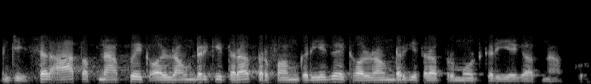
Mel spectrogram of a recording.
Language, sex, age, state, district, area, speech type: Urdu, male, 45-60, Delhi, South Delhi, urban, conversation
